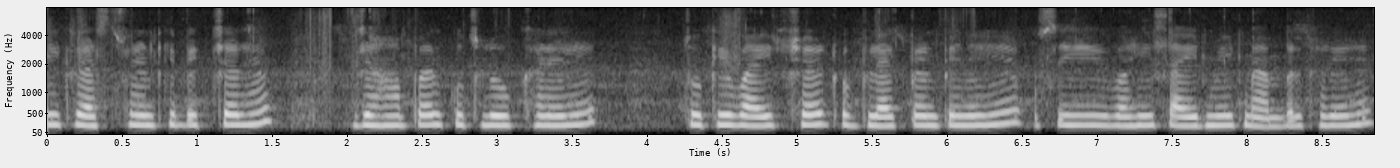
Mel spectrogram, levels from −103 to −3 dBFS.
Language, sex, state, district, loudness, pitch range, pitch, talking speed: Hindi, female, Uttar Pradesh, Jalaun, -28 LUFS, 225-240 Hz, 230 Hz, 190 wpm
